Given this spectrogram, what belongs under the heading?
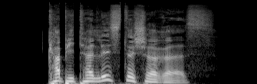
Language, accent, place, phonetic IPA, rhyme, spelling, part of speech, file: German, Germany, Berlin, [kapitaˈlɪstɪʃəʁəs], -ɪstɪʃəʁəs, kapitalistischeres, adjective, De-kapitalistischeres.ogg
- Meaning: strong/mixed nominative/accusative neuter singular comparative degree of kapitalistisch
